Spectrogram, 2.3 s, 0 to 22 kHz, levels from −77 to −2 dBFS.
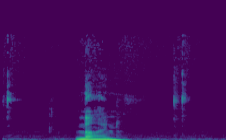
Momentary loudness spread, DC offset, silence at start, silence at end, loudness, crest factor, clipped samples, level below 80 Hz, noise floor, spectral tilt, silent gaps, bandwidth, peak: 22 LU; under 0.1%; 0.05 s; 0.4 s; -28 LUFS; 24 dB; under 0.1%; -62 dBFS; -59 dBFS; -6.5 dB/octave; none; 17 kHz; -8 dBFS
